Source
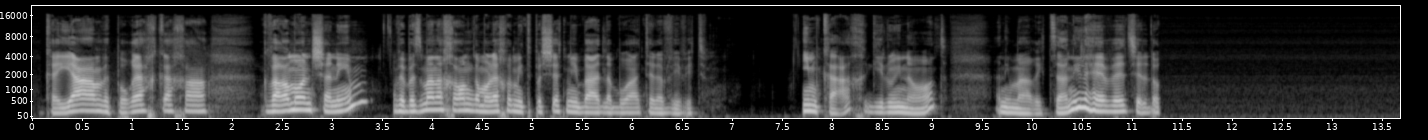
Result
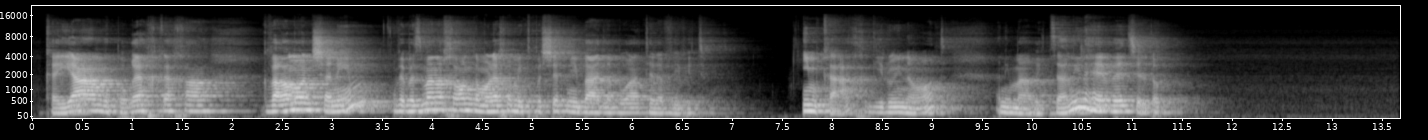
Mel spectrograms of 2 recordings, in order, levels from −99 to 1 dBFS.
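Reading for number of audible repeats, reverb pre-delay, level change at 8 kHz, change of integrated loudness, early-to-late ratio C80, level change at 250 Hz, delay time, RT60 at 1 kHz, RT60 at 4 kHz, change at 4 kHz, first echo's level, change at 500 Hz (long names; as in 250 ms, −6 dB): 1, 25 ms, +2.0 dB, +4.5 dB, 7.5 dB, +4.5 dB, 241 ms, 1.1 s, 1.0 s, +4.0 dB, −20.0 dB, +4.5 dB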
